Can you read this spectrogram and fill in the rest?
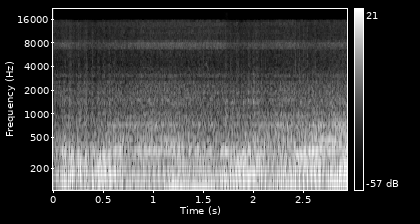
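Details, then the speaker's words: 1992 Honda Civic, no longer running well after racing to the rev limiter, revs with a rough, stumbling, uneven beat and no clean pull; driver feels it is missing a cylinder, not confirmed. "It's not running right. I feel like it's missing a cylinder."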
